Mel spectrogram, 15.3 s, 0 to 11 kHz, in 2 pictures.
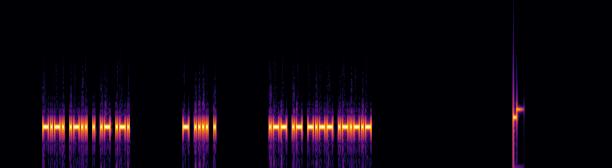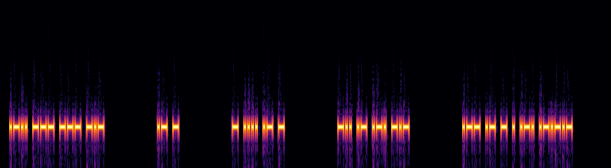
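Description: Rapid Morse code at 50 words per minute with 4x word spacing, sending sentences built from the top 500 words: a single steady mid-pitched tone keyed in fast bursts, with word groups separated by long silent gaps and one sharp click midway.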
